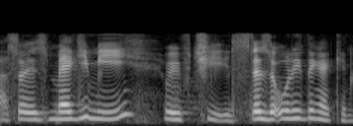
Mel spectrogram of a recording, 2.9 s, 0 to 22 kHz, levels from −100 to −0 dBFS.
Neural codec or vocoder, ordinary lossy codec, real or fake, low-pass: none; none; real; 7.2 kHz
